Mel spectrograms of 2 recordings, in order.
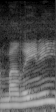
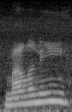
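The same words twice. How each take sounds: First: Malini said muh-LEE-nee; Malini with a weak start and long LEE; mispronounced name. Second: Malini said MAH-luh-nee; Malini with a strong MAH and weak middle; first-syllable stress. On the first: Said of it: "No, it's Malini". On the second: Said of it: "you got it right the first time". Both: Real, not acted.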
